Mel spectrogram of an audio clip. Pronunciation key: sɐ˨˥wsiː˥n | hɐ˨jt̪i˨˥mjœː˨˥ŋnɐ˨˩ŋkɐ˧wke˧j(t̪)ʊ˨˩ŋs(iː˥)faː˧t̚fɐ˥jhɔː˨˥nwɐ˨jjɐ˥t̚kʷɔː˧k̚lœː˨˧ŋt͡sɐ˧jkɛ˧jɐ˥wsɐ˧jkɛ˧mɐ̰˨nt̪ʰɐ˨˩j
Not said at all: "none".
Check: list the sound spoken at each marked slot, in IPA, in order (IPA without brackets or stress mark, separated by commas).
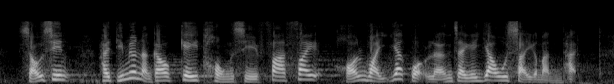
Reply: t̪ʰ, iː˨˩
